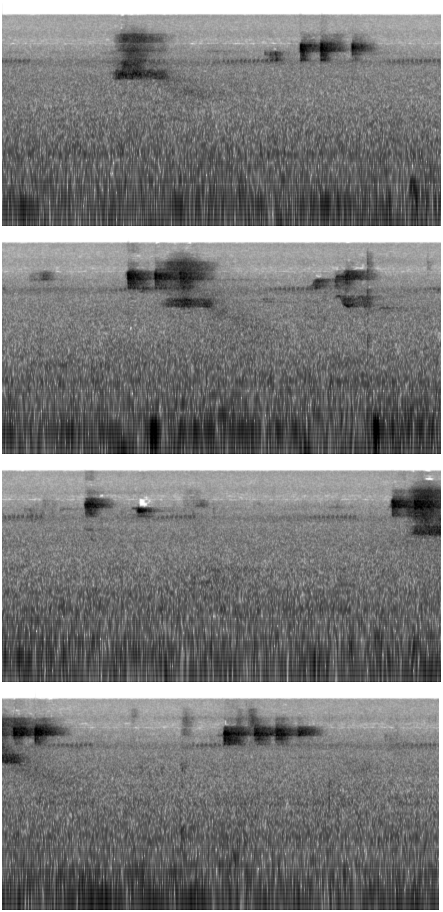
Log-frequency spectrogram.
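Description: Birds in the surrounding trees giving short, high-pitched chirps in quick clusters, repeating every second or two, over a faint steady background hiss.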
